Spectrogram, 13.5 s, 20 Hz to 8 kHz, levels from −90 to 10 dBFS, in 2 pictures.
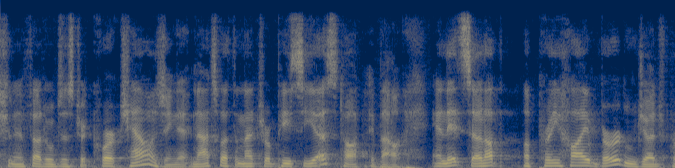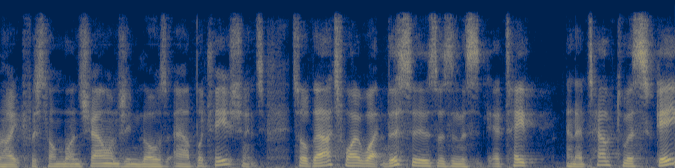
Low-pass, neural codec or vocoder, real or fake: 7.2 kHz; codec, 16 kHz, 1 kbps, FunCodec, trained on LibriTTS, 50 frames a second; fake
